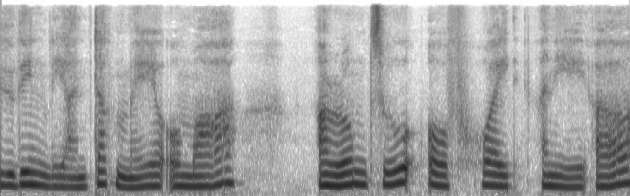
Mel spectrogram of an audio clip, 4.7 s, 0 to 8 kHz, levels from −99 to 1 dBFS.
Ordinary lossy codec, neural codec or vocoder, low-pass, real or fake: MP3, 48 kbps; codec, 16 kHz in and 24 kHz out, 0.6 kbps, FocalCodec, streaming, 2048 codes; 7.2 kHz; fake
